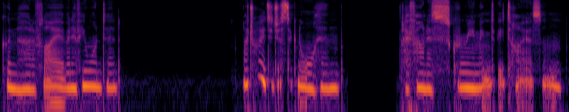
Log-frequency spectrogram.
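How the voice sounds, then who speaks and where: Alluring she-devil of a haunted estate, acted by a woman, British, mocking, mellow and breathy, very close and dry, horror ASMR. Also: medium pitch, flat delivery, no room sound. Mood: sinister relish. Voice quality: breathy, often whispered, soft. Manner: slow, taunting, teasing. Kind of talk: horror ASMR roleplay, scripted monologue.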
